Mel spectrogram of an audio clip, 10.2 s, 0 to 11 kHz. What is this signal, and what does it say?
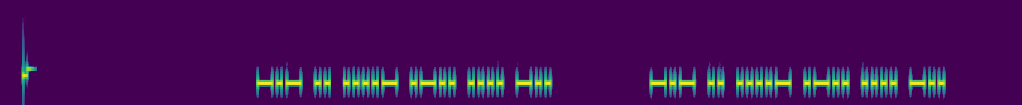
Morse code, heard as a keyed tone, about 25 wpm, 700 Hz. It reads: KI4LHD KI4LHD
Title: USA Call Signs - 6 Characters - Repeated 2x - 25wpm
